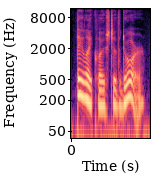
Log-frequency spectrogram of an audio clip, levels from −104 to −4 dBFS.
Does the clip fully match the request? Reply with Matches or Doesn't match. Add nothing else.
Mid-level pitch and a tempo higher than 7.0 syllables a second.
Matches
